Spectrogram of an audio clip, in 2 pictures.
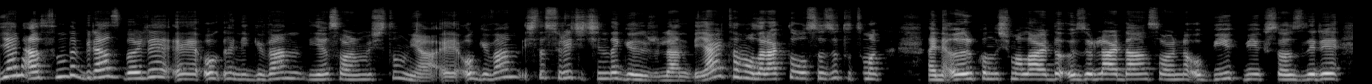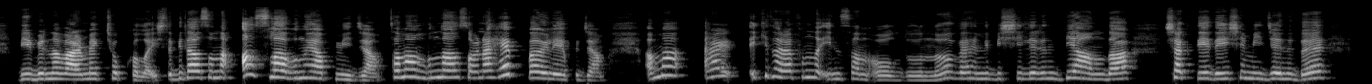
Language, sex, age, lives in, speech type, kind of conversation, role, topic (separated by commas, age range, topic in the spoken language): Turkish, female, 25-29, Germany, conversation, podcast, guest, Ağır sözler söyledikten sonra bir ilişkiyi onarmak için ne yaparsın?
